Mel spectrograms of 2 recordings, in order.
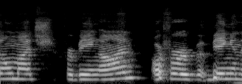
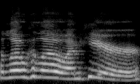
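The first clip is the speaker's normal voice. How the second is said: acted-out, drawn-out call; 4 semitones higher than usual. Retelling how the grandmother comes in: imitating a loud greeting. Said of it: "this loud greeting".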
